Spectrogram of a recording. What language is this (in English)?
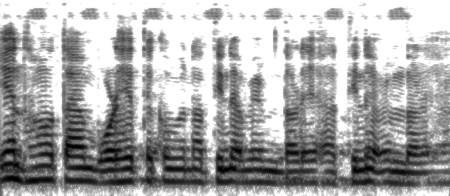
Santali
